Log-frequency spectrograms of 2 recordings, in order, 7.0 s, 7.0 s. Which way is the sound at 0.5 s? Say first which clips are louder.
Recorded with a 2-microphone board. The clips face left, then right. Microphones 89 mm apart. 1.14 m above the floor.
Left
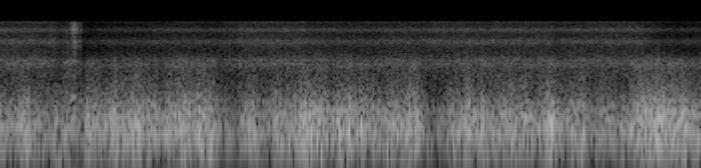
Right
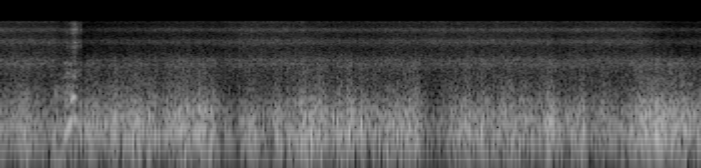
Right 5 dB; 55° right (ahead or behind).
